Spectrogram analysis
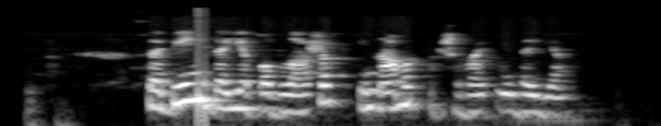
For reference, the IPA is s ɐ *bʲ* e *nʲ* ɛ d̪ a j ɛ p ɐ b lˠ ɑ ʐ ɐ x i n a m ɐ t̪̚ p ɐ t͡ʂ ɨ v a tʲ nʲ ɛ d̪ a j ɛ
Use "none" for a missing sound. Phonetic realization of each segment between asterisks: bʲ, nʲ

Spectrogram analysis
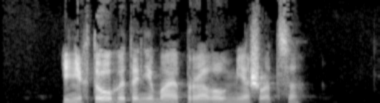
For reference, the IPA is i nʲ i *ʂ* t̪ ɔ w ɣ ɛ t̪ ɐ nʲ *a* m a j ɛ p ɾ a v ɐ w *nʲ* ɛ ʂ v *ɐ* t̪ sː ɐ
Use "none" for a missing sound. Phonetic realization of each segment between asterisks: x, ɛ, mʲ, ɐ

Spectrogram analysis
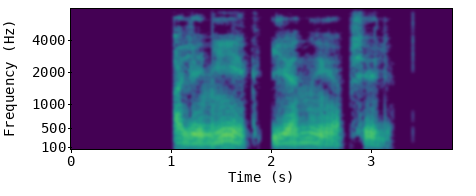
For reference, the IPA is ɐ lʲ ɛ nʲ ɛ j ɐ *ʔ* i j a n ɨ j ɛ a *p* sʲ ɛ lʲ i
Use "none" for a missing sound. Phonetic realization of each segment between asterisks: k, p

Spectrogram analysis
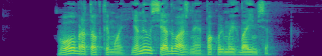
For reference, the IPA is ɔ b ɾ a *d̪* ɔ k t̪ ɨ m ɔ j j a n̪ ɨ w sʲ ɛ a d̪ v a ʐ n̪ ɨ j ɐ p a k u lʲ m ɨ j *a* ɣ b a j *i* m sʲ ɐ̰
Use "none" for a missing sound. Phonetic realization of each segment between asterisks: t̪, i, i

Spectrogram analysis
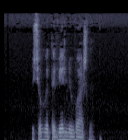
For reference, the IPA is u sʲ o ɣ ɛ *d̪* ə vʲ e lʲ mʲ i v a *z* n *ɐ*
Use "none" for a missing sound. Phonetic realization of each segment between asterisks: t̪, ʐ, ə

